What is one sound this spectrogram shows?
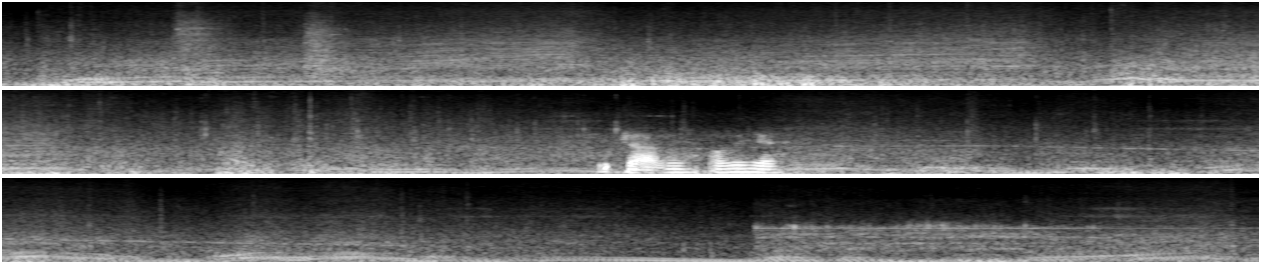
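A sports car engine revs, rising and falling as the car drives.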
